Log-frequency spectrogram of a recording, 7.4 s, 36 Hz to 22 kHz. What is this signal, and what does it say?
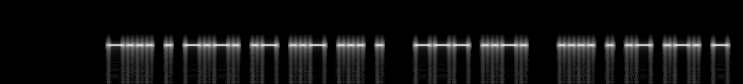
Morse code, heard as a keyed tone, about 25 wpm, 700 Hz. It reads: BECAUSE OF HEART
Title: Sentences from Top 1200 Words 25wpm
